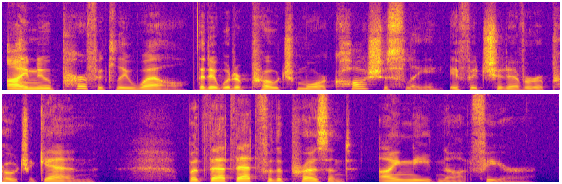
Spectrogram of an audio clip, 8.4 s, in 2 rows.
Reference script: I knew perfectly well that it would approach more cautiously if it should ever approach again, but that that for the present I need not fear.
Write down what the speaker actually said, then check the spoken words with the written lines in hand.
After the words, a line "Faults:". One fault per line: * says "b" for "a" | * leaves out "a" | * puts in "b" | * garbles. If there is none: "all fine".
I knew perfectly well that it would approach more cautiously if it should ever approach again, but that that for the present I need not fear.
Faults:
all fine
